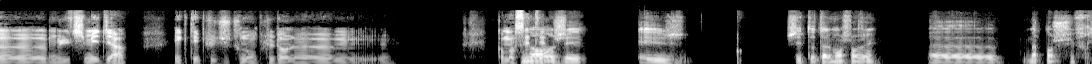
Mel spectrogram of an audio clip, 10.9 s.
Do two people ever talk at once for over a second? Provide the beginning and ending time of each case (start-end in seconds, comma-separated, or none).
none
